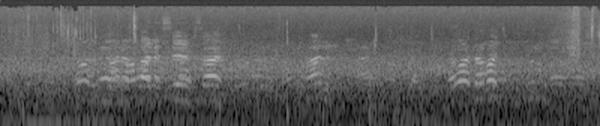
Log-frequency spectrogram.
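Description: Young men call out to each other across an open field outdoors.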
